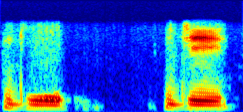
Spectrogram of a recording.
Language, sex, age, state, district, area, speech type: Urdu, male, 18-30, Uttar Pradesh, Azamgarh, rural, conversation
